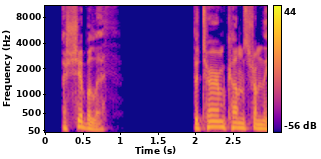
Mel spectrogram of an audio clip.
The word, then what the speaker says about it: shibboleth: The Gileadites knew that the Ephraimites' dialect lacked the sh sound. So they made every man who tried to cross say the Hebrew word shibboleth, which means an ear of corn. The Gileadites could pronounce the sh-o perfectly. The fleeing Ephraimites, however, could only manage sibboleth. That single, mispronounced consonant was a death sentence.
